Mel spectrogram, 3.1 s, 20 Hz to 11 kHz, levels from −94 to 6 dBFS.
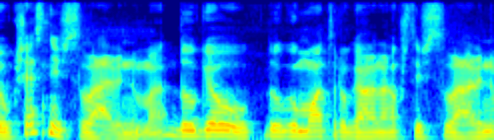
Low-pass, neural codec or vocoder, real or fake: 9.9 kHz; none; real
